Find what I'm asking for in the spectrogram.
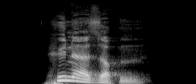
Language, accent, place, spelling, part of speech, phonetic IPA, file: German, Germany, Berlin, Hühnersuppen, noun, [ˈhyːnɐˌzʊpn̩], De-Hühnersuppen.ogg
- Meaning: plural of Hühnersuppe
